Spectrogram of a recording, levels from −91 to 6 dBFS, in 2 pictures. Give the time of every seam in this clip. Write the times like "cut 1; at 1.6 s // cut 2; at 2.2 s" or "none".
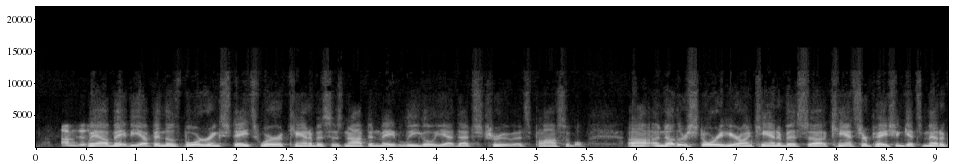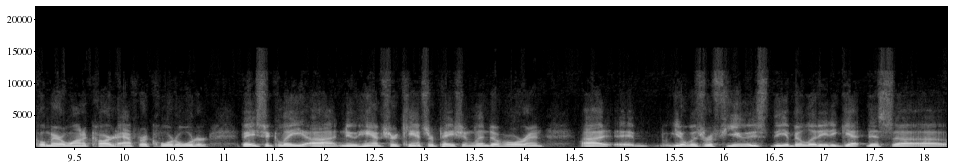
none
